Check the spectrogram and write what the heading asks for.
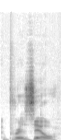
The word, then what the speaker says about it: Brazil: actually we're wanting to stress the second syllable and so it will sound like brazil can you say that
